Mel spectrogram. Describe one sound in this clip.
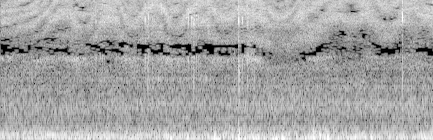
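A spray can hisses in steady bursts.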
